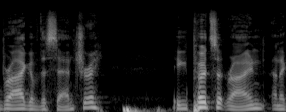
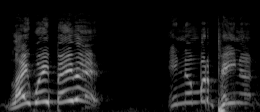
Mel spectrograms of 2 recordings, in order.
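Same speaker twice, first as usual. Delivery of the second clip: Ronnie Coleman impression. Imitating Ronnie Coleman at the gym, with a high hammed-up yell. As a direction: crow it like a strongman showing off. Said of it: "he's all like".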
